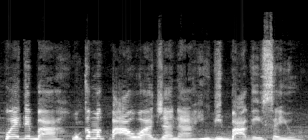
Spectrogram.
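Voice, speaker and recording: Bright, high, sassy young Filipina girlfriend. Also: animated, normal speed, faint music behind. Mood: irritated, defensive. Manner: sassy, sharp-tongued. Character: feisty young student girlfriend, irritable, teasing, evasive. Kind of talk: Filipino radio romance drama acting.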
